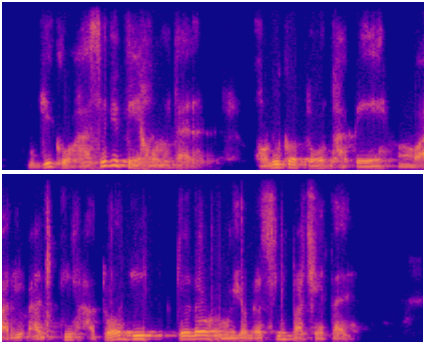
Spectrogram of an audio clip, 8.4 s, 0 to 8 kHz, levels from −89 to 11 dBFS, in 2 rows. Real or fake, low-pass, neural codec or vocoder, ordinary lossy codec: fake; 7.2 kHz; codec, 16 kHz, 2 kbps, X-Codec, HuBERT features, trained on balanced general audio; Opus, 16 kbps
